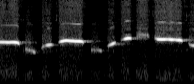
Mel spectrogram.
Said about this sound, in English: But when a game reserves that space in my limited brain, at this point, like I know it's good and the fact that I can still whistle and hum the tunes on, from you? that game.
